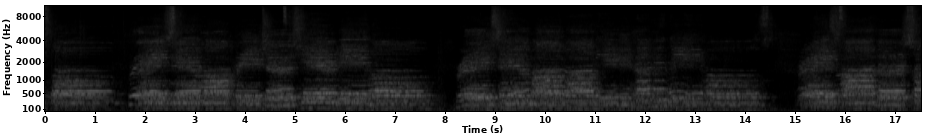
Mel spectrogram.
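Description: Congregation singing a hymn together, line by line, with short breaks between the lines about every six or seven seconds.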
